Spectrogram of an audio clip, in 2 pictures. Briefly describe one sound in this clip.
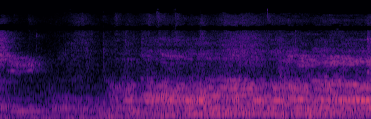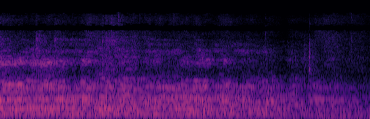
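An elderly man chants in a low, steady drone.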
